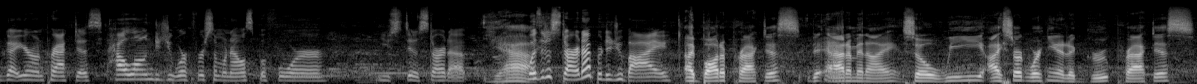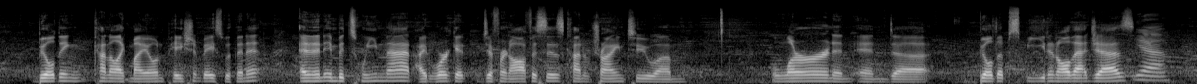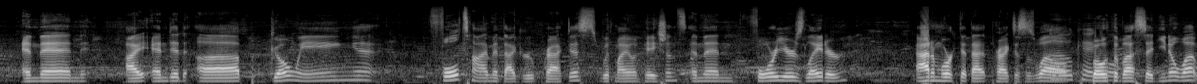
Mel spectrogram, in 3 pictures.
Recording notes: Recovering what we thought was lost footage from a live recording at Voices of Dentistry was a win for our team.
